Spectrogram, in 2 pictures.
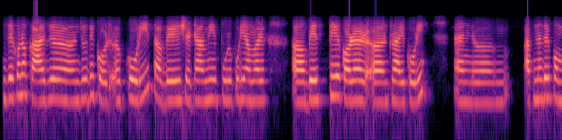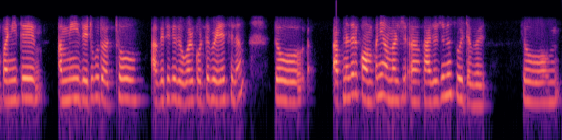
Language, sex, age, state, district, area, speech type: Bengali, female, 18-30, West Bengal, Malda, rural, conversation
